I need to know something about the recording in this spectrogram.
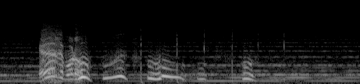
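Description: A man cries out loudly nearby.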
